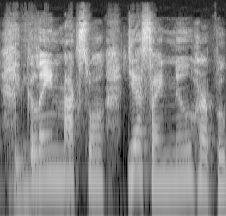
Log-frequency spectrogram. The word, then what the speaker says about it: Ghislaine: That's how you say her name, Ghislaine Maxwell.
